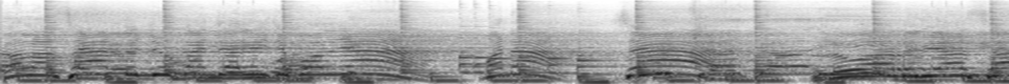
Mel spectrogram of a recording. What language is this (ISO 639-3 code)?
ind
